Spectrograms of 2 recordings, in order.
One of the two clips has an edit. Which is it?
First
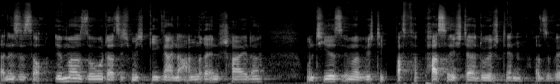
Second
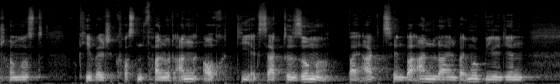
first; 1 cut; at 3.9 s

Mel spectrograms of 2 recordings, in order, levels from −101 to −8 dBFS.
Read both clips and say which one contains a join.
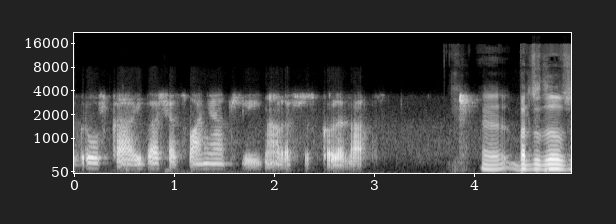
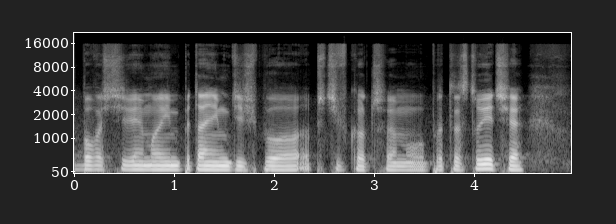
first; 1 cut; at 1.9 s

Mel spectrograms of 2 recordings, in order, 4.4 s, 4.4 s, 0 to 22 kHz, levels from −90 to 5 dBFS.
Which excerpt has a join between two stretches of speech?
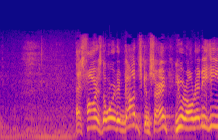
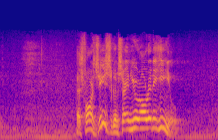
first; 1 cut; at 1.5 s

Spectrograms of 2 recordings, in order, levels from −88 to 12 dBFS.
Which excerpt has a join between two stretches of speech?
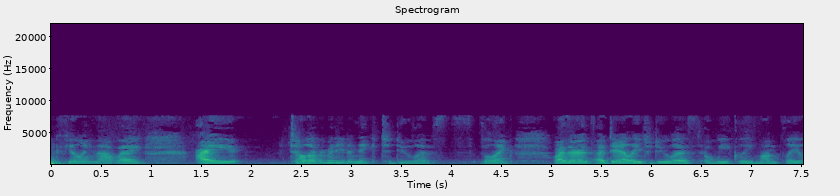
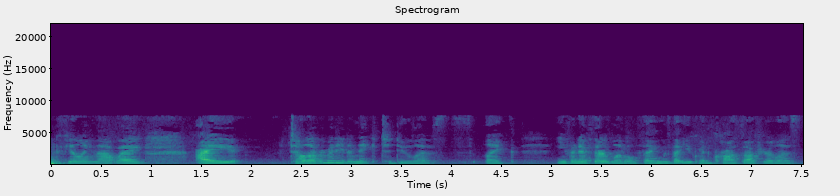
first; 2 cuts; at 4.3 s, 5.4 s

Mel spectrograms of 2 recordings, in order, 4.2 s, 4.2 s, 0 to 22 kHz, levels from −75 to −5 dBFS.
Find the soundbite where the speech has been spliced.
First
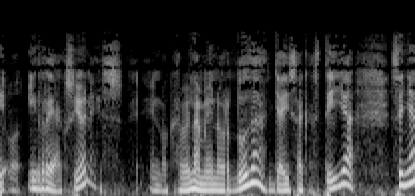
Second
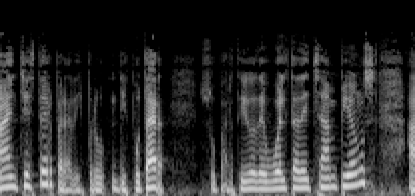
first; 1 cut; at 2.6 s

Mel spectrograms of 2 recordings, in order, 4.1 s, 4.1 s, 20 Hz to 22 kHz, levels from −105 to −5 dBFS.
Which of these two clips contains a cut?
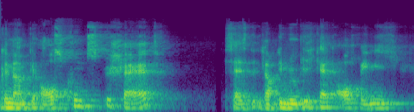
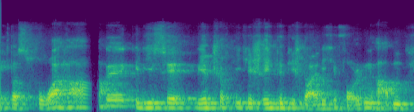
second; 1 cut; at 0.9 s

